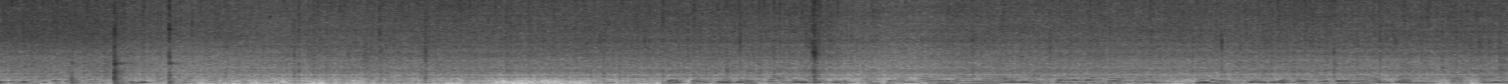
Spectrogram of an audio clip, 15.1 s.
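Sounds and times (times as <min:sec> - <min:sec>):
cabbage sizzling in skillet: 0:00.0 - 0:15.0.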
